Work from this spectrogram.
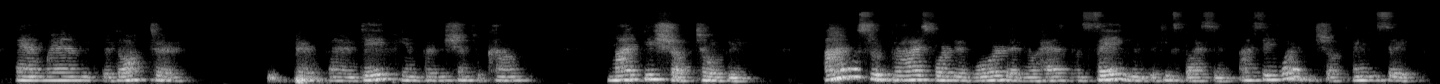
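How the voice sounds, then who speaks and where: A woman's dark, mellow, somewhat breathy voice with a Portuguese accent, very slow in pace and fairly even in intonation. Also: medium pitch for a woman. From Brazil. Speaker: near-death experience survivor. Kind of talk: testimony with Q&A. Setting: in-person group meeting, also on video call.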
